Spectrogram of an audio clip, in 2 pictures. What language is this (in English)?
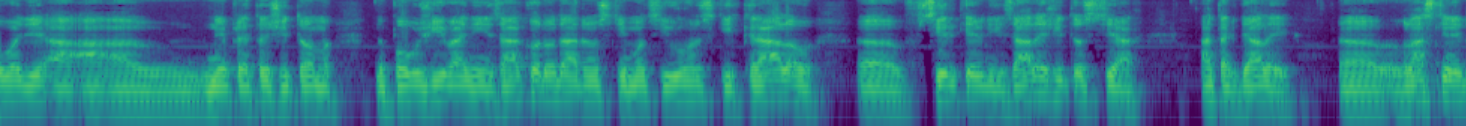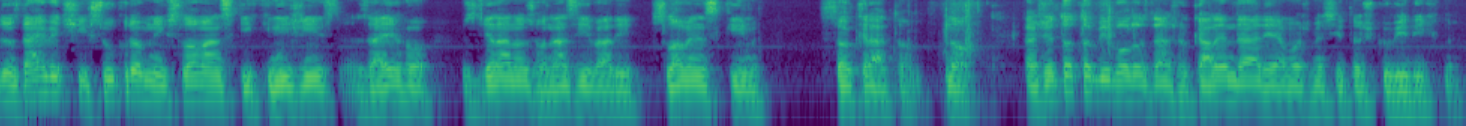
Slovak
